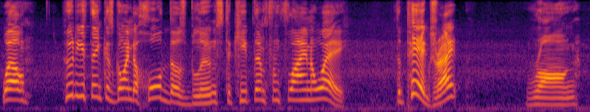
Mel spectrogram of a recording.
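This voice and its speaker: A man reading a children's picture book aloud in an expressive storytelling way, with emphatic pauses and questions put to the listener. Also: high-pitched. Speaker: guest reader, fire department deputy chief.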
